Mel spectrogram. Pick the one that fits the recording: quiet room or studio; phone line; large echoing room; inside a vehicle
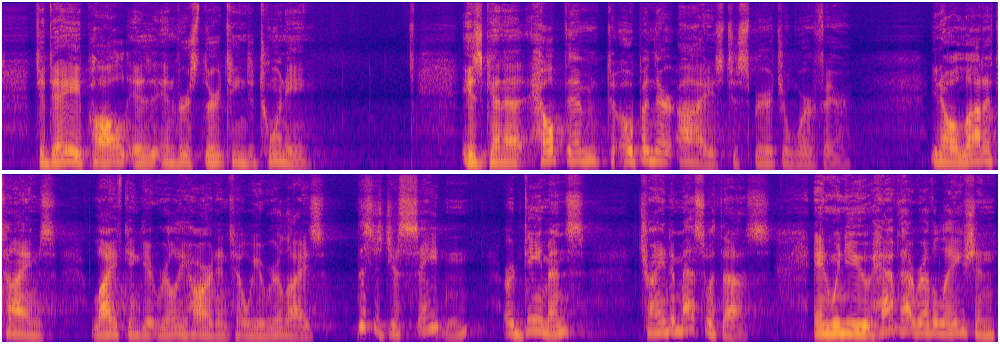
large echoing room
